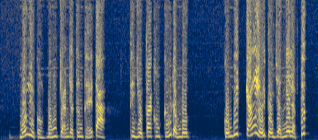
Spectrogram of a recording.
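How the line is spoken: Angry old woman. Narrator (Vietnamese): Mụ già tức giận nói

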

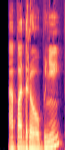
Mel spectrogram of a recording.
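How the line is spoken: Silky insinuating purr. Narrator (Russian): вкрадчиво мурлыкнул мой спутник

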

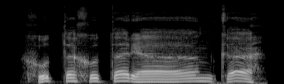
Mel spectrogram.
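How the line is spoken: Thoughtful drawl. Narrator (Russian): Задумчиво протянул я

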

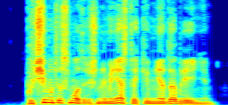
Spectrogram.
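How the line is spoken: Sharp question. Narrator (Russian): София резко спросила

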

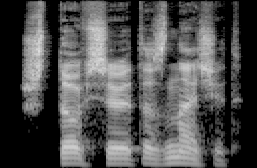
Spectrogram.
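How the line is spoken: Very rude question. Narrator (Russian): весьма грубо спросил Михаил

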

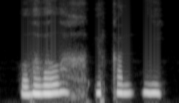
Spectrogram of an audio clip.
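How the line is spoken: Whisper in ancient language. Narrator (Russian): прошептала Тайра на древне Аханском, воздавая молитву единому всемогущему Богу

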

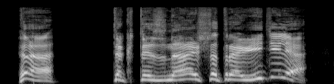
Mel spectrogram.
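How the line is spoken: Exclamation. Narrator (Russian): воскликнул камнелом

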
